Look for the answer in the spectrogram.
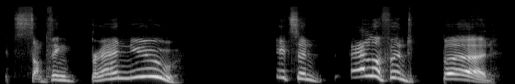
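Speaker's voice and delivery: very high, loud amazed crowd; the crowd marvels at the elephant bird; excited shouting. Acted. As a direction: rave about the new creature. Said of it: "they shouted".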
